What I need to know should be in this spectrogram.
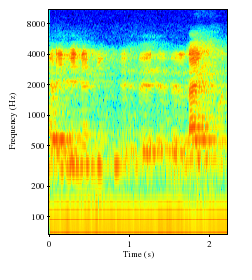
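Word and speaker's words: Νίκη: La palabra Nicolás viene de Nikao, y ahí viene del Nike. Nike porque lo pronunciamos en inglés, pero es Nike en griego. En griego es Nike, en inglés es el Nike.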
